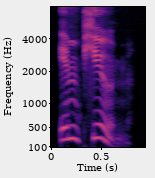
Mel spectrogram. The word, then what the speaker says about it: impugn: Impugn. I m p u g- ne. Impug. Two syllables. Stress on the second. Looks like impug, right?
